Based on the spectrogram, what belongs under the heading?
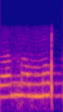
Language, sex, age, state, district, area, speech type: Odia, female, 30-45, Odisha, Khordha, rural, conversation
